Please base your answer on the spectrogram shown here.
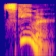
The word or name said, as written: schemer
